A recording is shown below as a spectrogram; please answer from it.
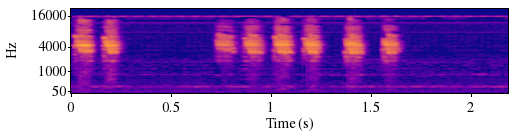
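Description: A Violet-green swallow gives quick, thin, high chips: a pair, a short pause, then six more in a rapid twittering run.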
